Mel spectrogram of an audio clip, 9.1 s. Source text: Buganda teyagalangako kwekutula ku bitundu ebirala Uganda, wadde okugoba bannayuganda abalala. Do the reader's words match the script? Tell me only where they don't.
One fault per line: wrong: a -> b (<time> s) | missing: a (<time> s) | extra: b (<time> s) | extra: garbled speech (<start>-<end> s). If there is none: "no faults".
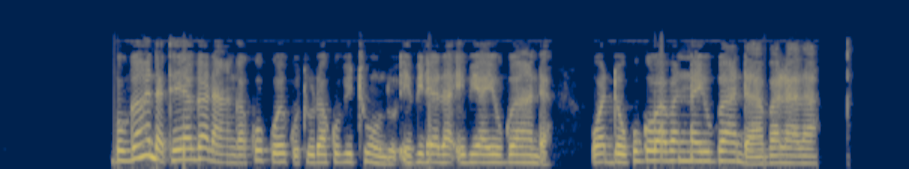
extra: ebya (4.6 s)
